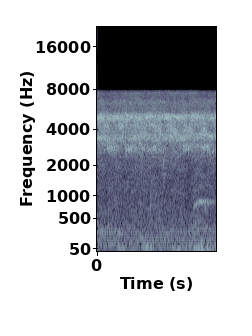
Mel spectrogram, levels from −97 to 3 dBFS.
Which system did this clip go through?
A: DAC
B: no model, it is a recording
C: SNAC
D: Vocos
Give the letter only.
A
